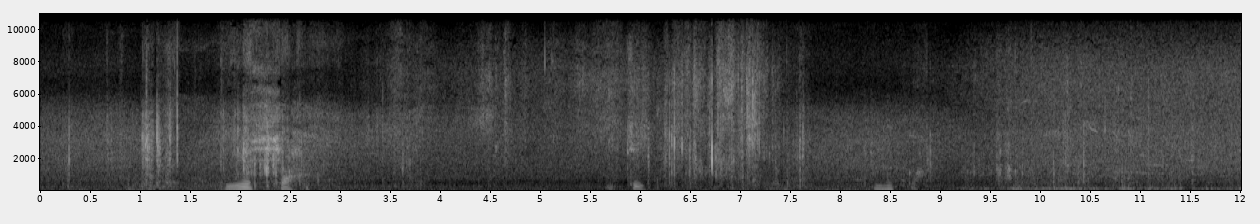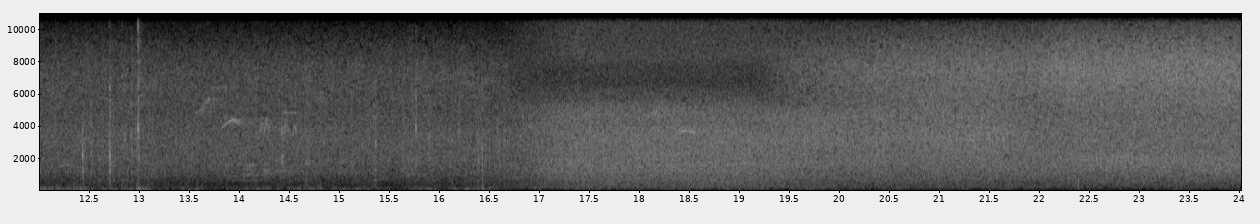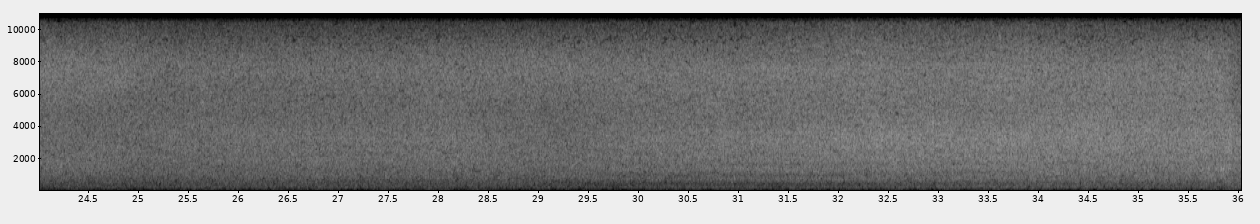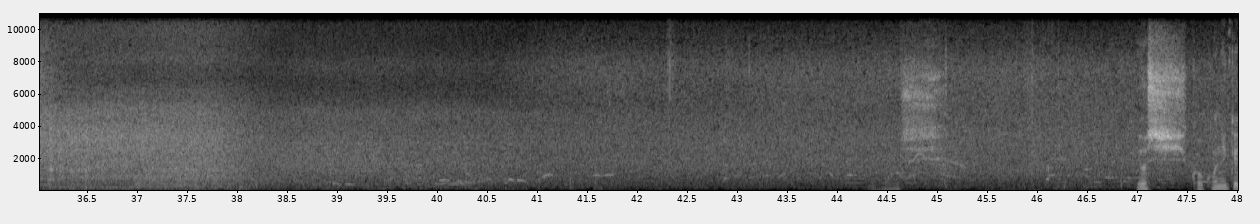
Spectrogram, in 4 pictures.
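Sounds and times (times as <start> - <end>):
river water rushing over rocks: 16.5 - 48.0.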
